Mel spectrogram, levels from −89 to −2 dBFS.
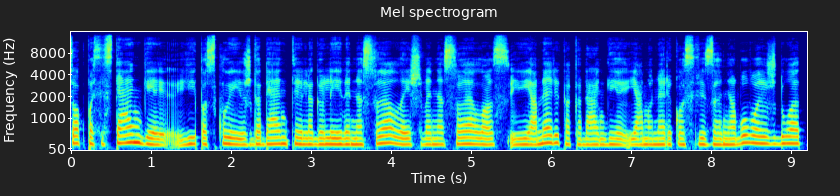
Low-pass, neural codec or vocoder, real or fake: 14.4 kHz; codec, 44.1 kHz, 3.4 kbps, Pupu-Codec; fake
